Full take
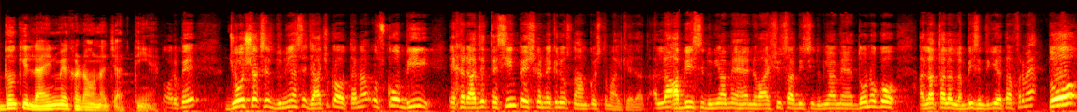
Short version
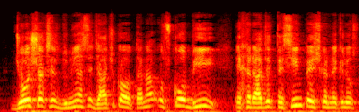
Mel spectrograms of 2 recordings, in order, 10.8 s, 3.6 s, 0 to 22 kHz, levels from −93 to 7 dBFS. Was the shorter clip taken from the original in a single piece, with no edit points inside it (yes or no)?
yes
